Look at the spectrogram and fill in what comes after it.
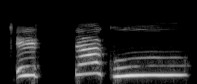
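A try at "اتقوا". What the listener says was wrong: Make sure you elongate that nicely once more.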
